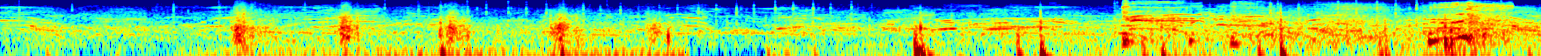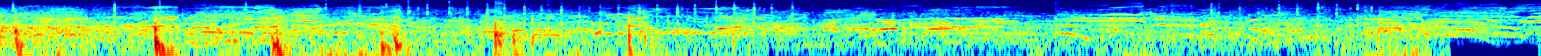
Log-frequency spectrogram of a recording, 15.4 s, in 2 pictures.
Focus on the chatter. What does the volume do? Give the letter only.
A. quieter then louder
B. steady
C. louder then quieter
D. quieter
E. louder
C.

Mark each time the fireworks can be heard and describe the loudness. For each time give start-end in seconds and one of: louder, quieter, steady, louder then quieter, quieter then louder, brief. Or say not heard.
not heard.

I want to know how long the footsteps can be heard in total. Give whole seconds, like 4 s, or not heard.
11 s.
